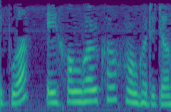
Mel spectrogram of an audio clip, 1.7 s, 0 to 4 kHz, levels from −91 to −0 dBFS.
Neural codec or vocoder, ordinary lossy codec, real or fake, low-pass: none; none; real; 3.6 kHz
